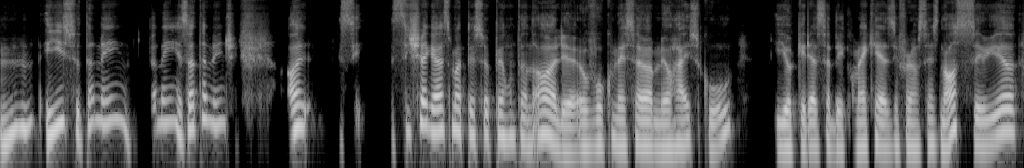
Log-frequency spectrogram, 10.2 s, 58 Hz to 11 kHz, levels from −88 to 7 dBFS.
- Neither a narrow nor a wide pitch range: No, wide, 8.2 semitones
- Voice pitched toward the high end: No, medium, 150 Hz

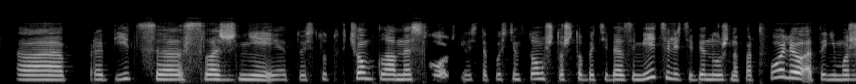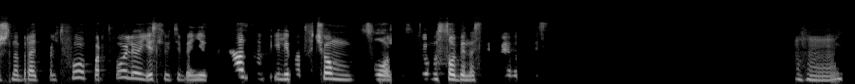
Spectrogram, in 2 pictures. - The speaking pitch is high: Yes, high, 230 Hz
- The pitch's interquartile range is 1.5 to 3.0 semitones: Yes, narrow, 2.5 semitones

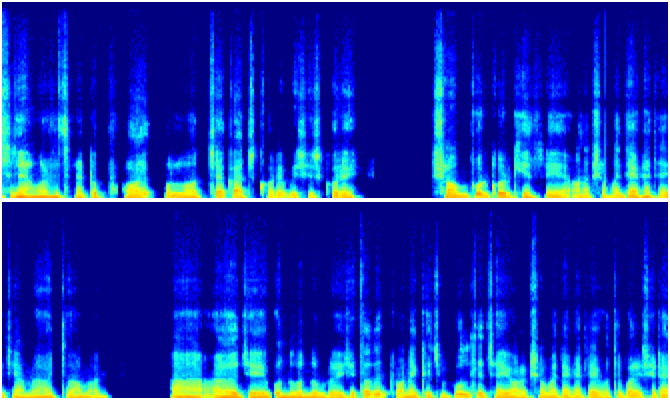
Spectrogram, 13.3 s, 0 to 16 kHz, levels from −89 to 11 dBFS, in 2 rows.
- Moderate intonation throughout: No, narrow, 1.6 semitones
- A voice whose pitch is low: No, medium, 155 Hz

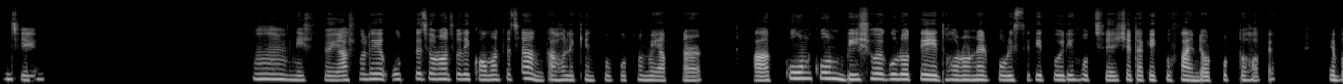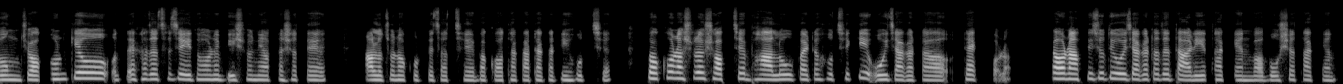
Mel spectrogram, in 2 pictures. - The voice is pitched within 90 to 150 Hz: No, high, 215 Hz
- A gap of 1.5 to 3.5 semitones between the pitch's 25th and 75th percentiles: Yes, average, 2.8 semitones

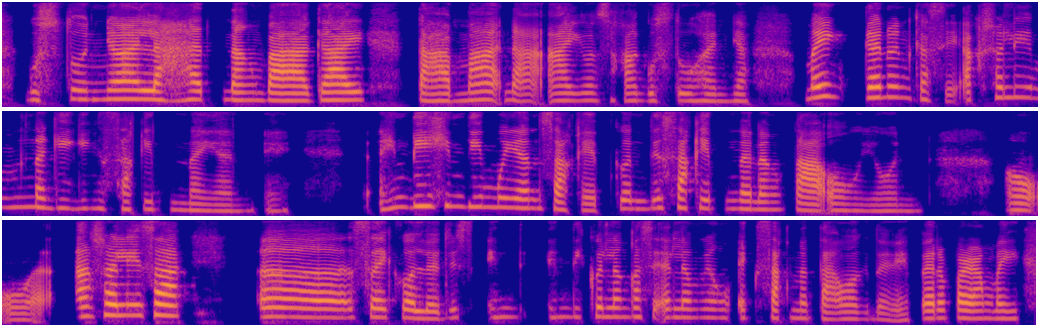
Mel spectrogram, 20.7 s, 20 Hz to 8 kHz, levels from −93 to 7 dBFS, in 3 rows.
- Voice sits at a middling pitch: No, high, 230 Hz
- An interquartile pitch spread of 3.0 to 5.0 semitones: Yes, average, 3.8 semitones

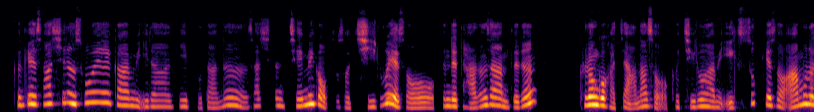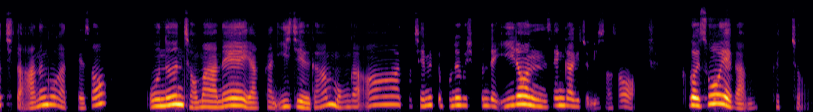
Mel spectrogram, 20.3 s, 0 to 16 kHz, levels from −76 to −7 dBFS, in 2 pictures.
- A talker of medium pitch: No, high, 220 Hz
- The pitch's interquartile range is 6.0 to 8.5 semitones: No, wide, 5.4 semitones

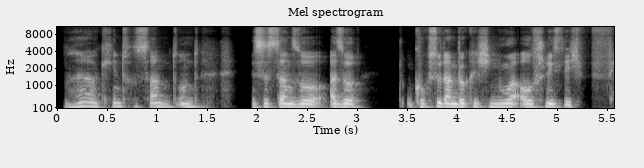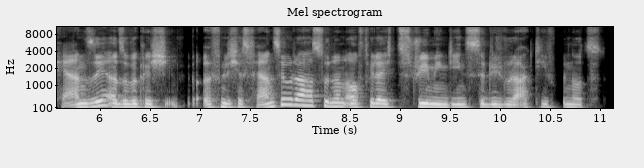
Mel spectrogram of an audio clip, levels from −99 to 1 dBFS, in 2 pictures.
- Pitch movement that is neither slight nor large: No, narrow, 2.1 semitones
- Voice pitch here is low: Yes, low, 130 Hz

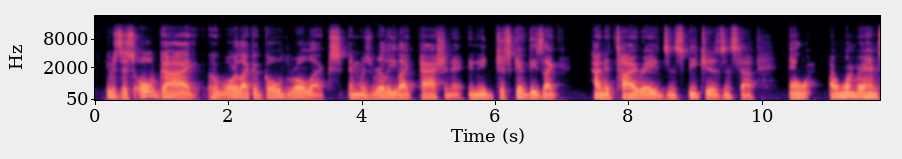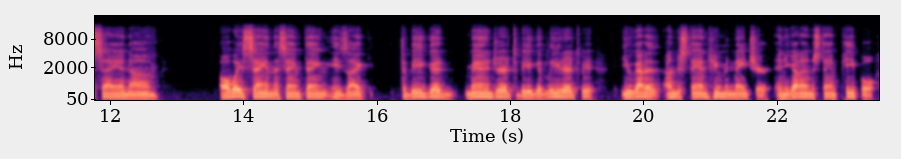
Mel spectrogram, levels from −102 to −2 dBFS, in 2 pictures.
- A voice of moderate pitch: No, low, 115 Hz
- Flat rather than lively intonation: No, average, 3.0 semitones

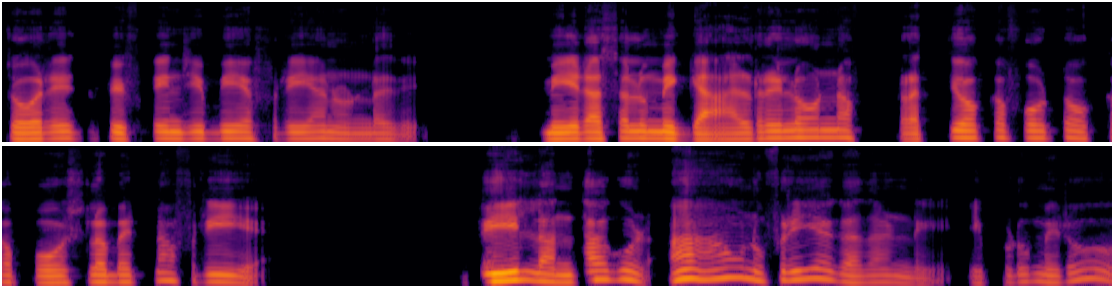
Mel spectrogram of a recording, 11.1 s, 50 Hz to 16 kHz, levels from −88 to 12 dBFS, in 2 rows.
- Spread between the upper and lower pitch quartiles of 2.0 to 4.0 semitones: Yes, average, 2.9 semitones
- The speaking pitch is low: Yes, low, 130 Hz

